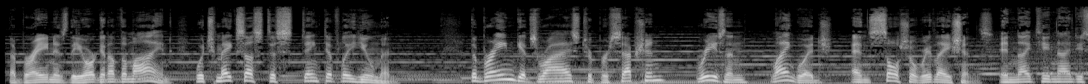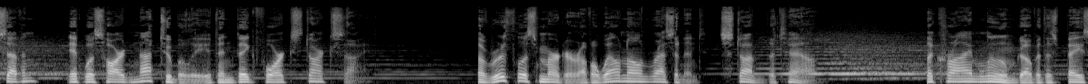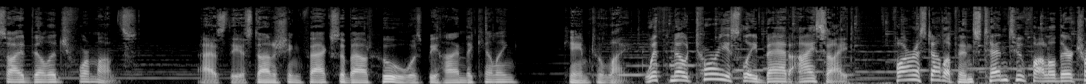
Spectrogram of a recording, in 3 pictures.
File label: documentary narration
